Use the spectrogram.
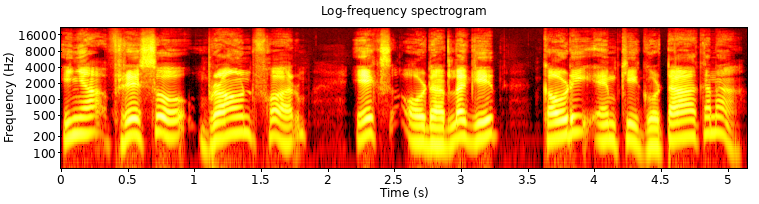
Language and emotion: Santali, neutral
